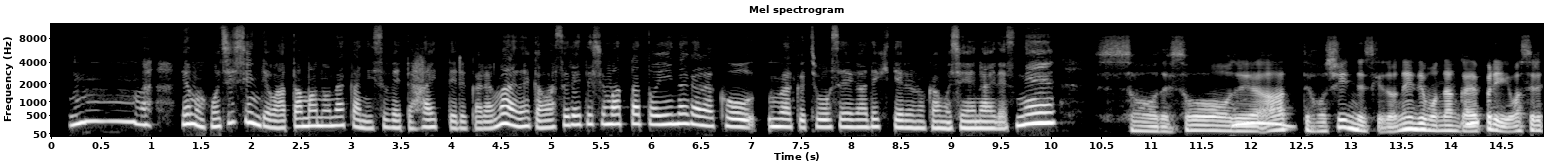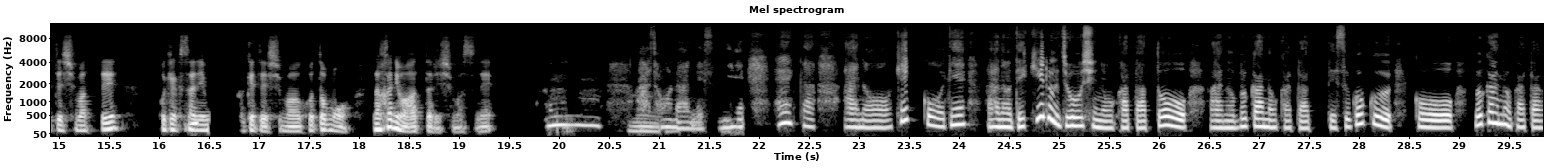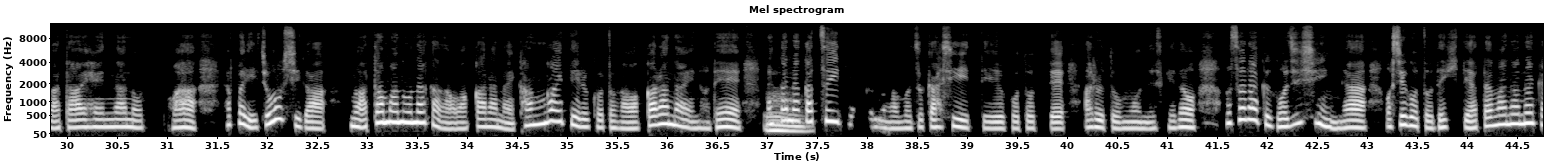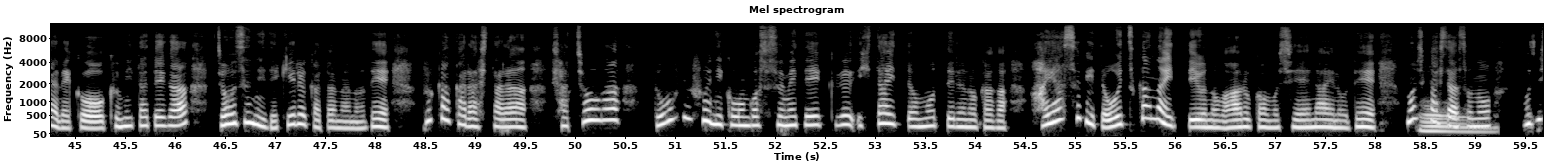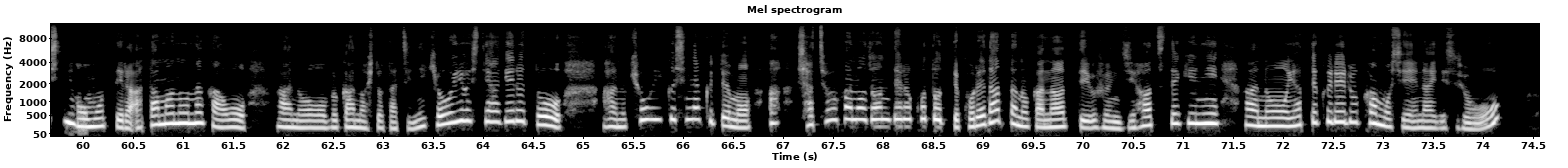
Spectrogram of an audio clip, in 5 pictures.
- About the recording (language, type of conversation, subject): Japanese, advice, 仕事量が多すぎるとき、どうやって適切な境界線を設定すればよいですか？
- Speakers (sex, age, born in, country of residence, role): female, 50-54, Japan, United States, advisor; male, 30-34, Japan, Japan, user
- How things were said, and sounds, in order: none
